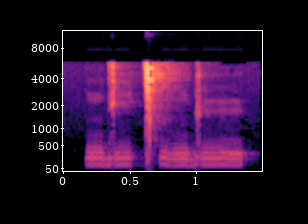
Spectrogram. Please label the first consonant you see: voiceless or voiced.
voiced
